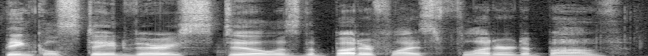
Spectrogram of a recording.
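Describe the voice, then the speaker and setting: A man reading a picture book aloud as a pastor at storytime, with gentle expression and simple asides for young children. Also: mid-range voice, moderate pace, smooth. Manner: gentle, expressive, stretches key words for emphasis.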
